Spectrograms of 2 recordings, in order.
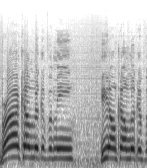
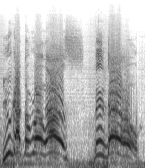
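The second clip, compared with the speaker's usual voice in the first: Mexican homeowner; 5 semitones higher, slower than usual. Acted. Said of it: "It's gonna be like".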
